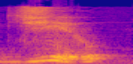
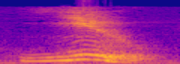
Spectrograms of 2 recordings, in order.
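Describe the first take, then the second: First: The word begins with a j sound. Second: The word begins with a y sound. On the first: The speaker calls it wrong. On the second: The speaker calls it right. "The proper pronunciation is you"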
